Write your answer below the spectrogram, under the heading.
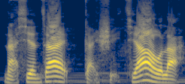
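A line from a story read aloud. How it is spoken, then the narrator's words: Smiling. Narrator (Chinese): 爸爸笑着说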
